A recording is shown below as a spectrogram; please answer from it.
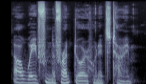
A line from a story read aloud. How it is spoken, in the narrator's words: she said quietly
